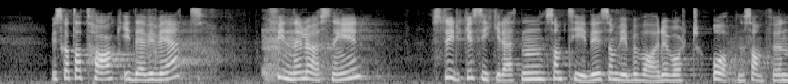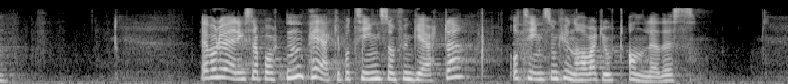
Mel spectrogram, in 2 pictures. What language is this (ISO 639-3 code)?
nor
